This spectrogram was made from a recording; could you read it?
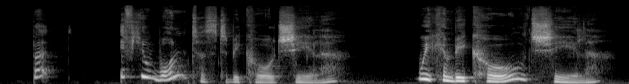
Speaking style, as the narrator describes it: Belinda purred

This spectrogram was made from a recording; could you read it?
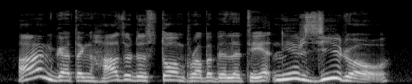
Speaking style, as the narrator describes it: he rumbled in reply

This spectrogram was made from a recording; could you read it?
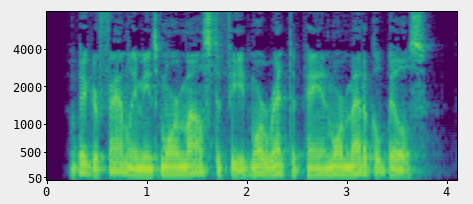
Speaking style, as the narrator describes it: Sorna snapped

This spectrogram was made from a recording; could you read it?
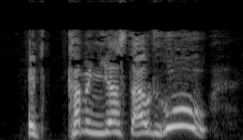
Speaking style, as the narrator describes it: exclaimed the head reporter

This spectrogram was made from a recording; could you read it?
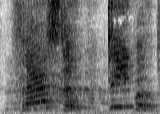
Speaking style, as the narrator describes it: pleaded Roger

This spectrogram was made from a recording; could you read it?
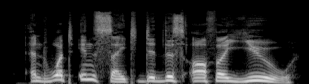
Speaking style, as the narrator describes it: He asked, with a tightly controlled voice

